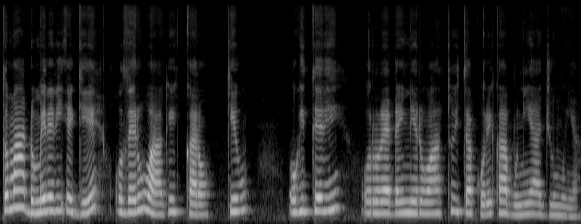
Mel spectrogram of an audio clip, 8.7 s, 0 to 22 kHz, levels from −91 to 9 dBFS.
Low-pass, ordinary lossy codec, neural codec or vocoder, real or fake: 19.8 kHz; none; codec, 44.1 kHz, 7.8 kbps, Pupu-Codec; fake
